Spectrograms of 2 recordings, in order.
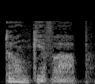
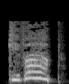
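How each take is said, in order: First: Low, quiet pleading, half against himself; torn, soft plea. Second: High, sharp, scornful echo of his words; virulent gasp. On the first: Covenant pleading quietly with Atiaran, torn and soft. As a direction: beg her softly while doubting yourself. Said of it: "in a voice full of self-contradicting pleas". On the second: Atiaran scorning Covenant's plea, high and furious. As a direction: fling the words back at him in outrage. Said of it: "she gasped in virulence". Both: A narrator's reading.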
